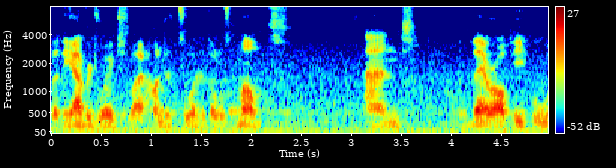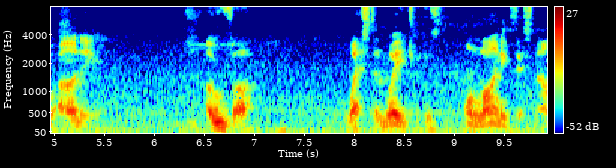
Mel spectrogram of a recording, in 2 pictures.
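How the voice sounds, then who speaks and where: A man with a southern English accent talks at a moderate pace, his loudness swinging widely. He leaves long, frequent pauses. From southern England. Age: 20s. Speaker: online entrepreneur. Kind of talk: monologue to camera. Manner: informal, rambling.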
